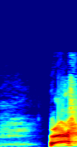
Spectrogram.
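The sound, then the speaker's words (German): A single sharp, loud sneeze bursts out after a brief hush, preceded by a soft breathy intake; abrupt. “Gesundheit.”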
